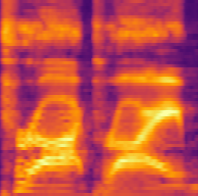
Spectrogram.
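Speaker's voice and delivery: put-on robot villain voice. Trying a Megatron voice, saying a name. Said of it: "Best Megatron voice".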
